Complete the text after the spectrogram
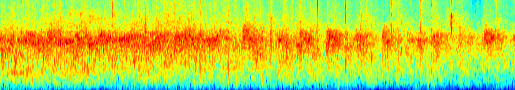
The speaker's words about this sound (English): So can we get a round of applause for them, please?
